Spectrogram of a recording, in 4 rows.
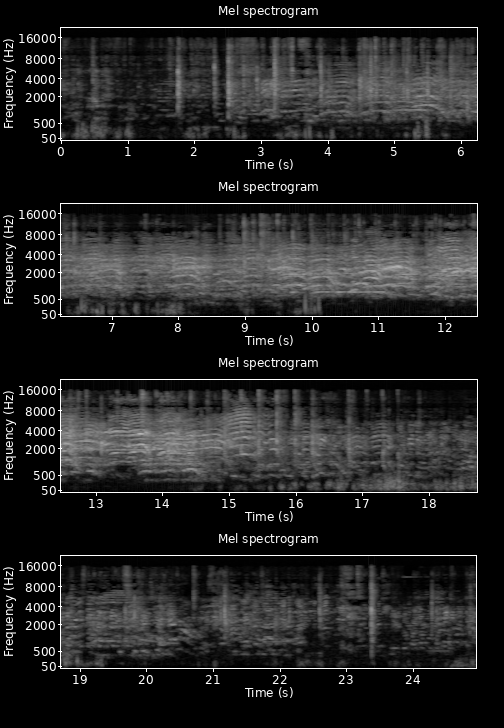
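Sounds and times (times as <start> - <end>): crowd shouting and cheering: 0.0 - 24.9.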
